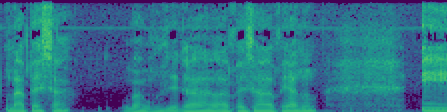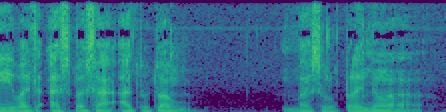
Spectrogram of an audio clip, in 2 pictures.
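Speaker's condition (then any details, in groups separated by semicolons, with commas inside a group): Down syndrome; intellectual disability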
